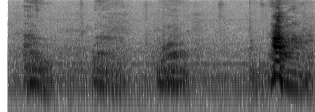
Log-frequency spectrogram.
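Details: Two small pet dogs, a chihuahua and a Pekingese, playing just after swimming: three short low rumbling growls about a second apart, then one sharp, louder yappy bark.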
